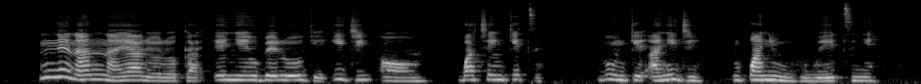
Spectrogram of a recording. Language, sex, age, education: Igbo, female, 30-45, tertiary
